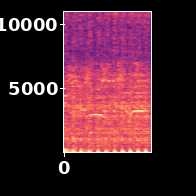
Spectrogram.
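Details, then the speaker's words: Honda Revo Absolute engine after overhaul for cam chain and piston noise, oil flow checked: even, steady low thump at about five beats a second with no ticking or chain rattle; clean, healthy idle. "Tuh, halus banget, bro. Waduh. Mantep pokoknya hasilnya,"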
